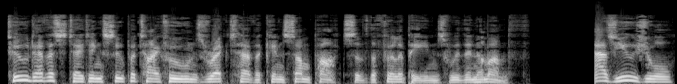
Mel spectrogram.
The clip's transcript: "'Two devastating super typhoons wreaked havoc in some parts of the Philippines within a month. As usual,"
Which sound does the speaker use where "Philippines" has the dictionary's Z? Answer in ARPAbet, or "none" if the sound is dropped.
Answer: Z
